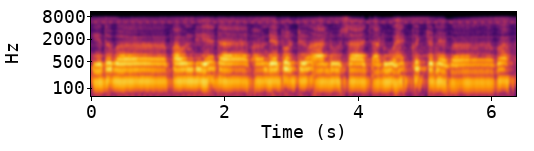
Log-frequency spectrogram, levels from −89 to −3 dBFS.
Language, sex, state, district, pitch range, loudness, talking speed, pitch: Chakma, male, Tripura, Dhalai, 150-155 Hz, -15 LUFS, 130 wpm, 150 Hz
